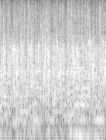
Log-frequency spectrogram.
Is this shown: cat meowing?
no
